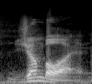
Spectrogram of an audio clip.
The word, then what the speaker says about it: jambalaya: Now, I know it's spelled Jambalaya, but that's actually how you spell it, and it's pronounced Jambalaya, even though it's Jambalaya.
